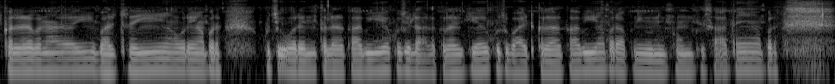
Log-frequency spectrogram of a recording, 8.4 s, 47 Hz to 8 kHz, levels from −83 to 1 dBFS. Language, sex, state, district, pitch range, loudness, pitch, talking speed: Hindi, male, Chhattisgarh, Kabirdham, 100-110 Hz, -40 LUFS, 105 Hz, 260 wpm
